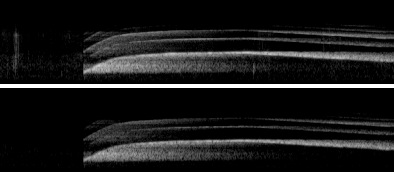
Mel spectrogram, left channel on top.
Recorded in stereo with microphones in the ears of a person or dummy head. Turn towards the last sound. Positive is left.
turn(degrees=55)  # may be behind; listen again after turning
